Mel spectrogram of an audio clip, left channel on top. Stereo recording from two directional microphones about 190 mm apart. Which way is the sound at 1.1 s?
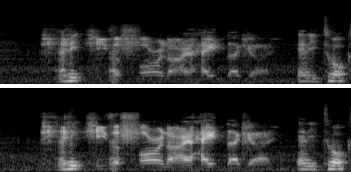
35° right (ahead or behind).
